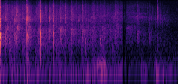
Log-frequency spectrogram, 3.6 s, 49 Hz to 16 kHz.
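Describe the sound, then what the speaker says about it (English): A crowd at an outdoor 250th anniversary ceremony of the Fairfax Resolves in historic Alexandria applauds the mayor, with a few sharp nearby claps standing out before the clapping thins and fades. "how about another round of applause for the Mayor of Alexandria?"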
